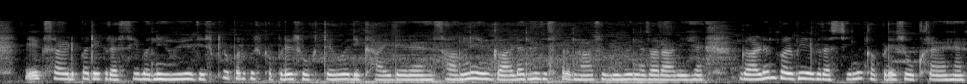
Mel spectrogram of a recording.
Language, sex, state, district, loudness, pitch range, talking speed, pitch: Hindi, female, Bihar, Saharsa, -12 LUFS, 220-250 Hz, 235 wpm, 235 Hz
